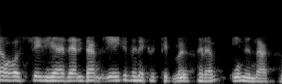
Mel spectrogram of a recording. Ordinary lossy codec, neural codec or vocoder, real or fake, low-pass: none; codec, 24 kHz, 1.5 kbps, HILCodec; fake; 3.6 kHz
